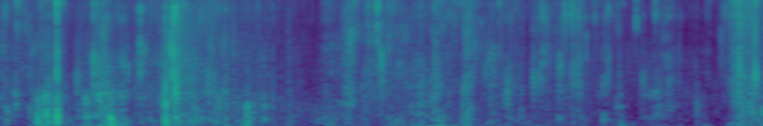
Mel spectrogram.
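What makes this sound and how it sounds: Clear plastic bubble wrap laid over a microphone is crinkled and scratched with long nails, giving close, irregular crunchy crackles and scratches. Louder bursts come at the start and again near the end, with softer rustling between.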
